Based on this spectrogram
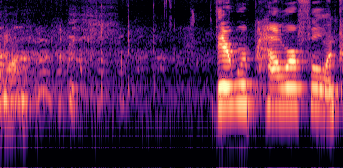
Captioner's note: audience laughs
